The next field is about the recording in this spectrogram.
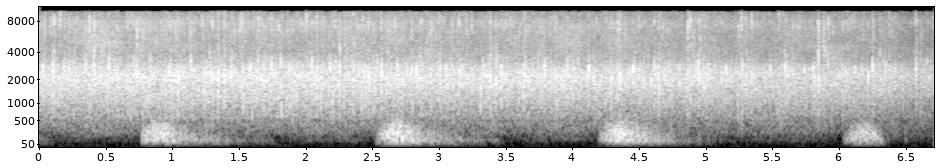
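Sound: applause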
